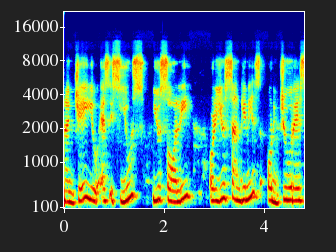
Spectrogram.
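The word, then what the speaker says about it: jus soli: or in juice only use or uh proper pronunciation and j-u-s is used usoli or use sanginis or jure sanginis uh you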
